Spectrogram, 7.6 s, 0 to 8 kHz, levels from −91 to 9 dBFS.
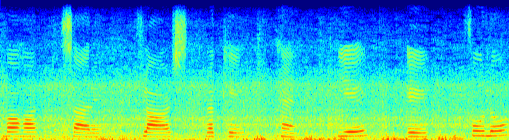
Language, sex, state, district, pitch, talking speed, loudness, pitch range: Hindi, female, Chandigarh, Chandigarh, 235 Hz, 65 wpm, -16 LUFS, 225-255 Hz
